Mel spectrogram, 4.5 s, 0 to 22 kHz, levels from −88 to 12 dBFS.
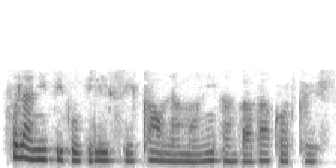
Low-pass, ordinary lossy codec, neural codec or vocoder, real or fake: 7.2 kHz; AAC, 16 kbps; vocoder, 44.1 kHz, 128 mel bands, Pupu-Vocoder; fake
